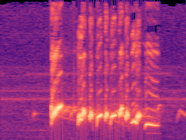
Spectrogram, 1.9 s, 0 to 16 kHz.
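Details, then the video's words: Red-whiskered bulbul, voice-training song in the 8-9-10 note style. A single bright phrase of about ten quick, clear, liquid whistled notes lasts roughly a second. The first note is loudest and the last note slurs downward. "Luyện giọng chào mào hót hay âm 8-9-10"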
